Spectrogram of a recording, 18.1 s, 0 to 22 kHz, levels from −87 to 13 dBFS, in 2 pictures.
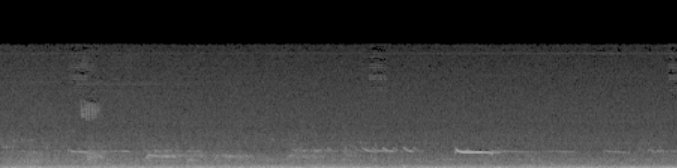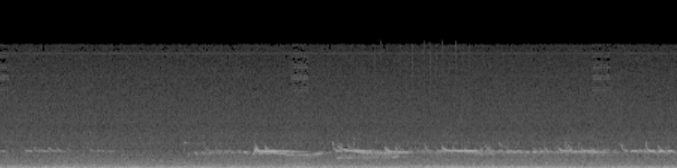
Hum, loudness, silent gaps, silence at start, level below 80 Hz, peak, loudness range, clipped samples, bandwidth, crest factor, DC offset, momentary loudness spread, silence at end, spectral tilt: none; -26 LUFS; none; 0 s; -34 dBFS; -12 dBFS; 4 LU; under 0.1%; 16.5 kHz; 14 dB; 0.3%; 6 LU; 0 s; -5 dB/octave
